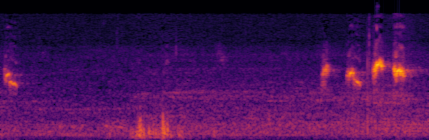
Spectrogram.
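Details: A bulbul singing outdoors in the morning opens with a short falling note, then after a pause gives a quick bubbling phrase of four or five liquid, whistled notes. A soft low thump sounds in between.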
